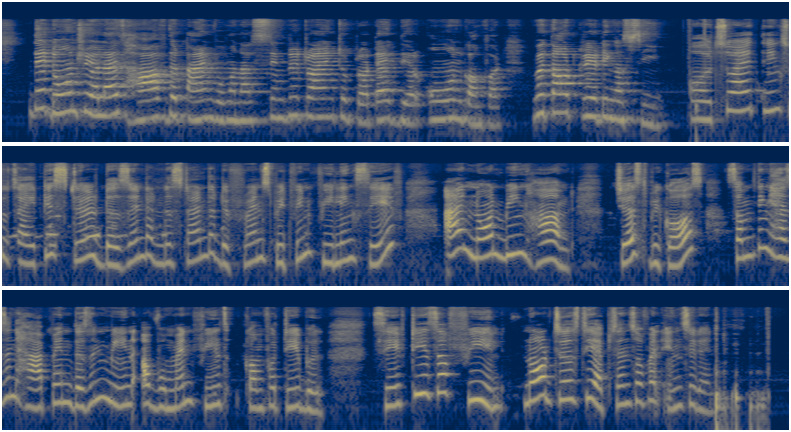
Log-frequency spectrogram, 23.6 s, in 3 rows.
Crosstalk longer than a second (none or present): none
